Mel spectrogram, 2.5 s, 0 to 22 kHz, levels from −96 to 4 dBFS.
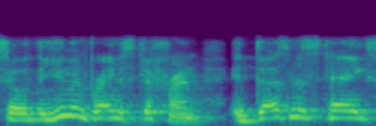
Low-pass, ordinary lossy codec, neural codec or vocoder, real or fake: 7.2 kHz; Opus, 16 kbps; none; real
